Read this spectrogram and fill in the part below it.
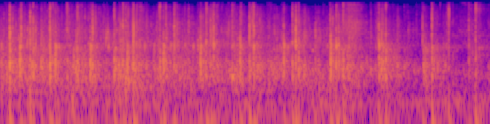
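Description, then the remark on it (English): Steady applause at Bluffton Community, one more round for a man, celebrating the construction process: a dense patter of many hands clapping at once, sustained at an even, moderate level for the whole stretch, with no voices on top. “So let's give him one more round of applause.”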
